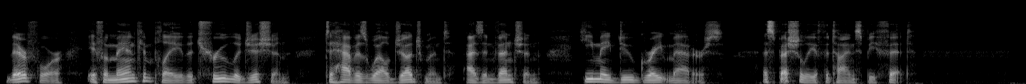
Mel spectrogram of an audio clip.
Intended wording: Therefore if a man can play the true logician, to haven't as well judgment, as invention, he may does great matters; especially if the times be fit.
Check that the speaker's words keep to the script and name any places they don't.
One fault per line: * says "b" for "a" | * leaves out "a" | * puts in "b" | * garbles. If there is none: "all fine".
* says "have" for "haven't"
* says "do" for "does"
